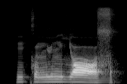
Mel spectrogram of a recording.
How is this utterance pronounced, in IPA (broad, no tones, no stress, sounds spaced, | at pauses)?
i k ʊ n y n ʎ ɒ z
